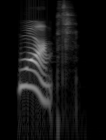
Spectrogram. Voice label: "warmth", spelling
